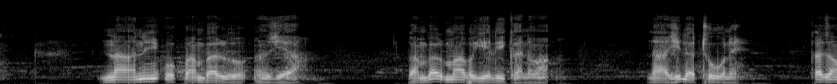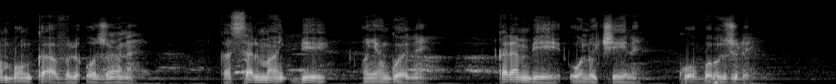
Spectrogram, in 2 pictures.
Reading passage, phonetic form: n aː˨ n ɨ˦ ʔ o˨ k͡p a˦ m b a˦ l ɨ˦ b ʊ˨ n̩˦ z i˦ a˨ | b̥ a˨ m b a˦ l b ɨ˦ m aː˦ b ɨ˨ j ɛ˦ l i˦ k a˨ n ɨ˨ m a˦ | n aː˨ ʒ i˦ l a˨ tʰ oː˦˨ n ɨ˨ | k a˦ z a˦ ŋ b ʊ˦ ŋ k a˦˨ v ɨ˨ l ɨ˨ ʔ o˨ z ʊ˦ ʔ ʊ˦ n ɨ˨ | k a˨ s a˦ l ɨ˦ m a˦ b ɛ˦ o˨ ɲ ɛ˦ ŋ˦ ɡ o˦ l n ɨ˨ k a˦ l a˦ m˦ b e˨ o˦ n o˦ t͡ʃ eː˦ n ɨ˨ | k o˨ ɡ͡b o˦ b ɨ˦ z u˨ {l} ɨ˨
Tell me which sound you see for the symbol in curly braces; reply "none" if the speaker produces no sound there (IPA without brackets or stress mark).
l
